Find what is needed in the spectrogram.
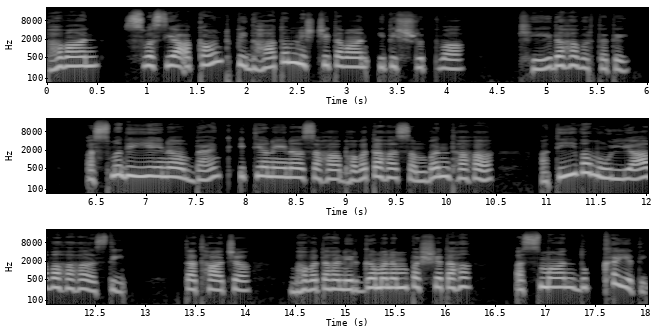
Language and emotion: Sanskrit, sad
